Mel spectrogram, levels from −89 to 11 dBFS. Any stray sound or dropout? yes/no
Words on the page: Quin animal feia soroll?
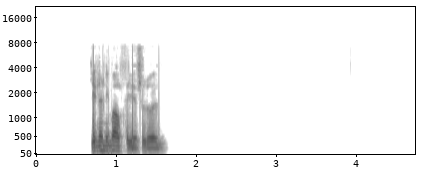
no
